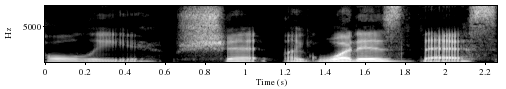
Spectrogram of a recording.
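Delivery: slow, put-on frightened, terrified disbelief. Retelling a book scene, voicing a caught character: imitating a terrified character. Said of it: "he's obviously terrified".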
